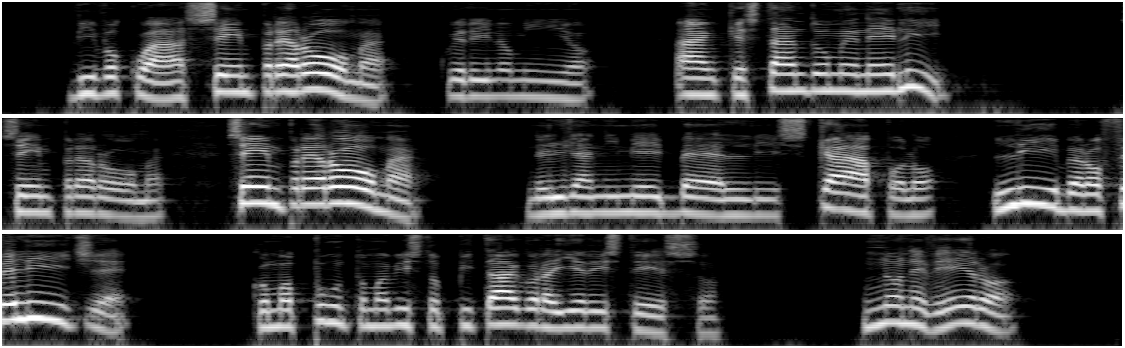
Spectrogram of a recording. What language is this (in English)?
Italian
